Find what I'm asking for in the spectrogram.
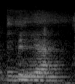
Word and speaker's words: vignette: Vignette, is that how we pronounce it? – Vignette. – I was close.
